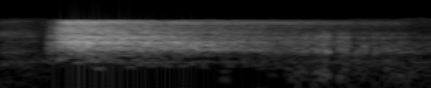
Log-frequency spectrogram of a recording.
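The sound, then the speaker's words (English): A deep breath during a guided breathing exercise: one long, audible rush of air through the nose and mouth that starts abruptly and fades gradually over about two seconds, soft and alone. “And again, in through your nose and exhale through your mouth.”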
